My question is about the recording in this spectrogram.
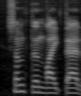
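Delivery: ordinary delivery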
